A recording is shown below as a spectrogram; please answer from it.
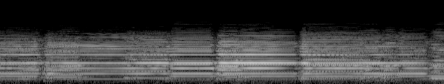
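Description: Hmong qeej, a metal-piped free-reed mouth organ, being tried out: several reed tones sound together in sustained chords, moving to new notes about half a second in and again around two and three seconds in.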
